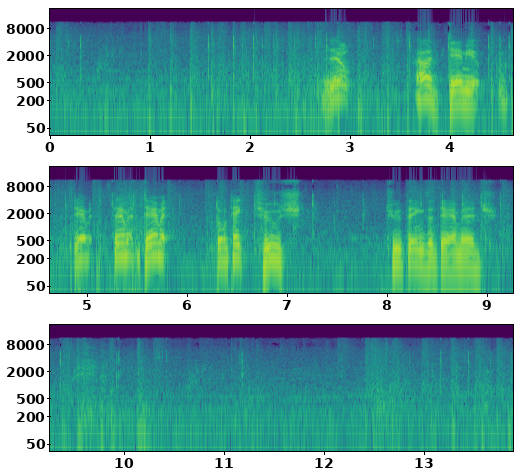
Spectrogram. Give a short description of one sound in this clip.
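Video game gunshots fire in quick bursts.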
